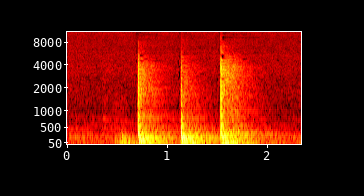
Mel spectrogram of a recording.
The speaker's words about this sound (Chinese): 待我上前叩我门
